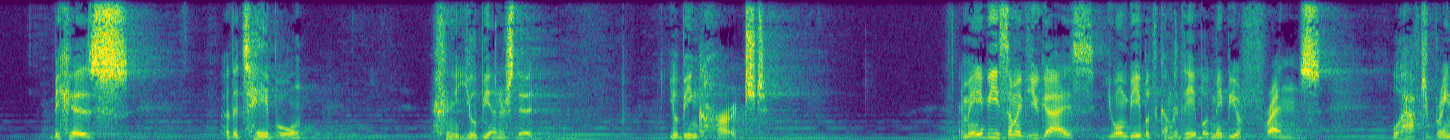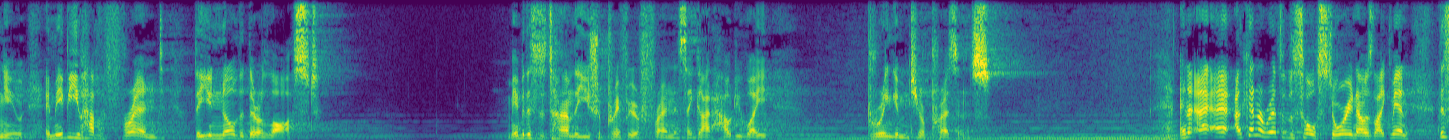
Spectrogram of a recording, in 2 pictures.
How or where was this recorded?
large echoing room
